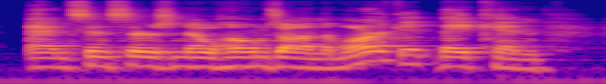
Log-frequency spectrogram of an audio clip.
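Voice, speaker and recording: A man's voice, fairly high in pitch and somewhat breathy. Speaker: real estate agent. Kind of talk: market update video.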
